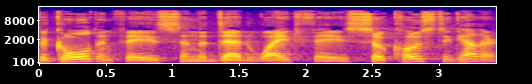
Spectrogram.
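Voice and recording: Lively intonation colors this reading aloud in a natural voice.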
